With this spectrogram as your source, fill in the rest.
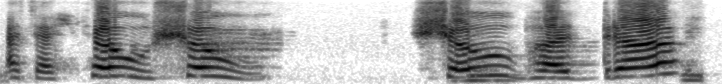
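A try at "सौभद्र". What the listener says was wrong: হচ্ছে না, সকারটা উচ্চারণ হচ্ছে না আপনার। দেখুন সকারটা কোথা থেকে উচ্চারণ হওয়ার কথা? দন্ত থেকে। আপনি কি দন্ত থেকে করছেন সেটা? আপনি তো করছেন না। হ্যাঁ, ওই তকার যেখান থেকে উচ্চারণ হচ্ছে সেখানেই সকার বলুন।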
